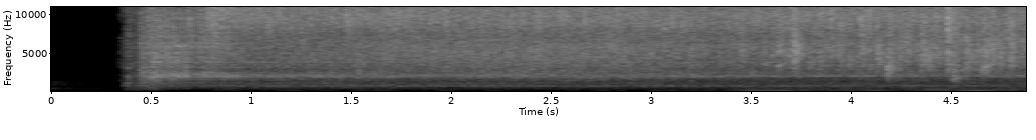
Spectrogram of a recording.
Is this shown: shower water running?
yes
